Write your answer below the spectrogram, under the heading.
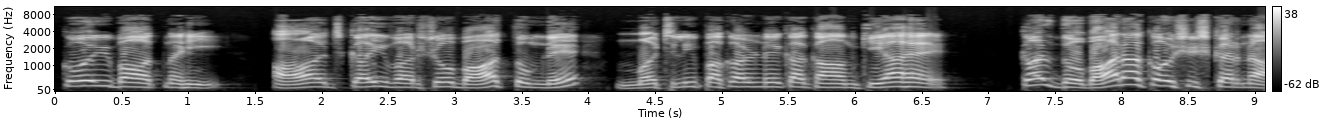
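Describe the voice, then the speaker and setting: Male VO: tired aging cartoon fisherman, soft-spoken, unhurried. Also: a little high, no room sound, highs cut off. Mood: encouraging. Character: aging poor male fisherman, weary and gentle. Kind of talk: cartoon story voice acting.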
